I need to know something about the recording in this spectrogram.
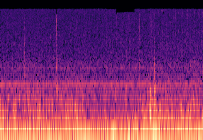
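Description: A pause in the narration filled by a steady low electrical hum and hiss from the recording setup, with a couple of faint clicks.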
